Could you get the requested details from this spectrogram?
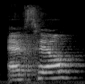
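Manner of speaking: strong steady demo exhale; loud hiss exhale. Shown as a demonstration. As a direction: push the breath out with a hiss. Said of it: "it's gonna sound like this".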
